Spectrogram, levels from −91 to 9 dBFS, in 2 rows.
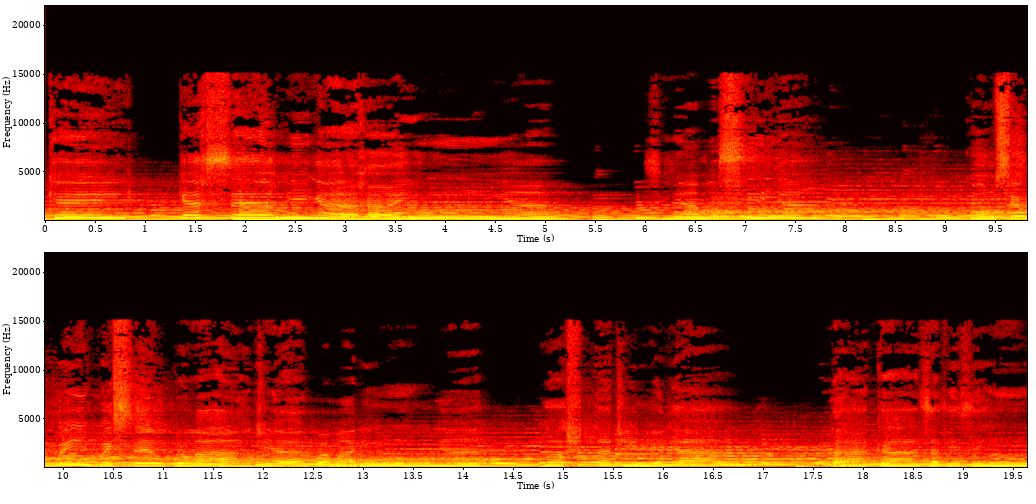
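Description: Compressed frames skipped at 11.09 s and again at 13.70 s: the decoder never receives or rejects whole blocks of the coded stream, so playback leaps forward. The first gap drops roughly 50 ms, the second around 30 ms, which fits losing about two and then one frame of 26.1 ms each. Because adjacent frames overlap, each join comes out as a short smeared blip rather than a sharp click, with the sound abruptly further along.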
